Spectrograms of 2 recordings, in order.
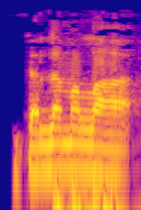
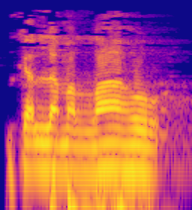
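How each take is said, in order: First: "الله" ending in an open "a", as Allaha; final fatha. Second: "الله" slowly drawn out to end in "u", as Allahu; slow reading, nominative -u on "الله"; final damma. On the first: Teacher showing the innovators' altered reading, "الله" ending in -a. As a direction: say "الله" with the accusative -a vowel. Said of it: "إذا كان يقرأ بالنصب". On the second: Teacher modelling the correct reading, slow, "الله" ending in -u. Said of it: "الرفع والضم". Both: Shown as a demonstration.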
